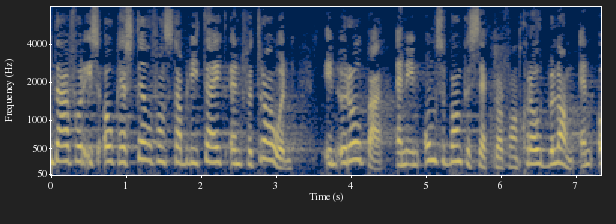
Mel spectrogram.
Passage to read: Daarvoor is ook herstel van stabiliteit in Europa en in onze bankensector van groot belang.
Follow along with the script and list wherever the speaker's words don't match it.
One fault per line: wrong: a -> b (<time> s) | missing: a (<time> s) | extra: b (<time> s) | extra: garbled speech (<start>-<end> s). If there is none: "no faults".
extra: en vertrouwen (2.3 s)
